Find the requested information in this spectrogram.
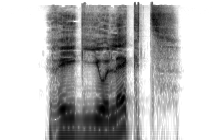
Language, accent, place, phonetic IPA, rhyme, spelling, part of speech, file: German, Germany, Berlin, [ʁeɡi̯oˈlɛkt͡s], -ɛkt͡s, Regiolekts, noun, De-Regiolekts.ogg
- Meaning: genitive singular of Regiolekt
